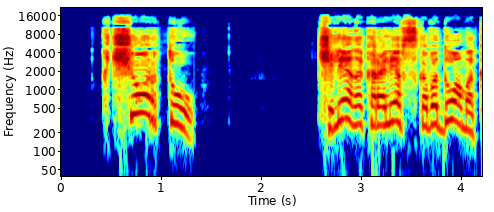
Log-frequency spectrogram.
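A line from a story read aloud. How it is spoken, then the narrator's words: Shout. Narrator (Russian): крикнул Хенчерт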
